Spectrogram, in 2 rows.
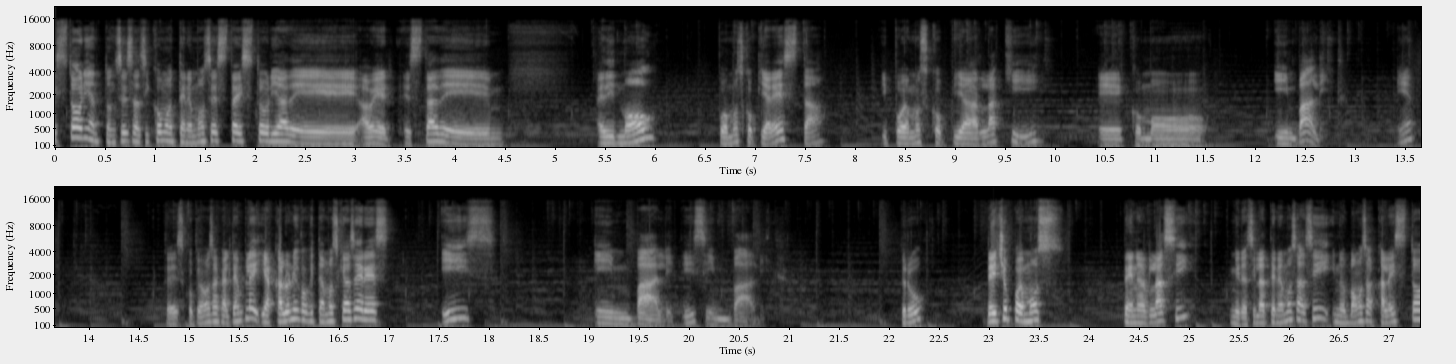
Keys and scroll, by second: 6.8 super+c, 8.9 Return, 9.7 super+v, 12.0 shift+\, 13.3 alt+shift+Left, 13.7 super+c, 14.8 super+v, 18.5 shift+i, 20.8 Right, 21.6 Left, 21.8 shift+super+Right, 22.2 shift+Left, 22.7 shift+Right, 23.7 super+s.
